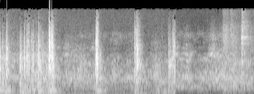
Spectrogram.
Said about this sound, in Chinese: 你去开门，听听耶路撒冷城那种吵闹声。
